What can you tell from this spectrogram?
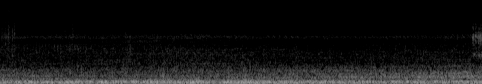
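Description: Qantas Boeing 737-800's CFM56 jet engines heard at a distance as a steady low rumble, with a faint steady high whine above it.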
